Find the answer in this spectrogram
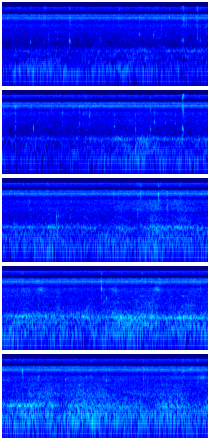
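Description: Steady insect chirring from the grass, with a few faint ticks and a duller mid-range noise that grows louder through the second half.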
